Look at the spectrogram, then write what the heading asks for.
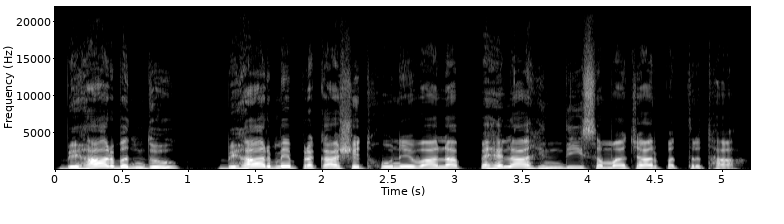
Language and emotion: Hindi, neutral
